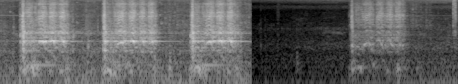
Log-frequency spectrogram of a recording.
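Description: Three short cranking bursts about a second apart, then a pause and a fourth try; engine spins but never catches. Cause suspected, not confirmed.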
